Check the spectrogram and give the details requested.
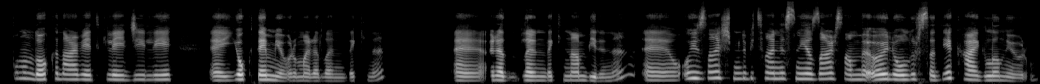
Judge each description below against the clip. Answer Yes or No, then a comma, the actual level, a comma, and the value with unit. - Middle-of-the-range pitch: No, high, 220 Hz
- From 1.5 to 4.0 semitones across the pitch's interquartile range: No, average, 4.7 semitones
